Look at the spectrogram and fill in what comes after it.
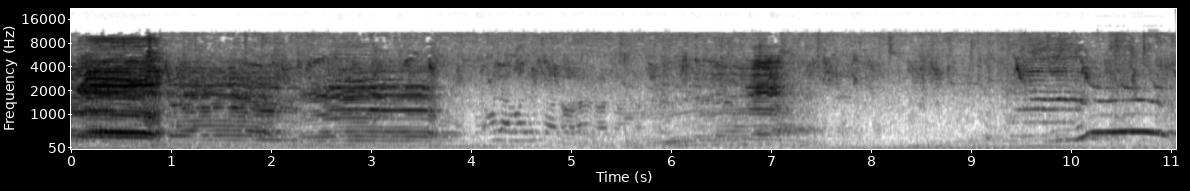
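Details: A series of cow moos: a loud opening low, then several rich bellows of varying length, ending with a rising, higher-pitched moo; a quiet background.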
